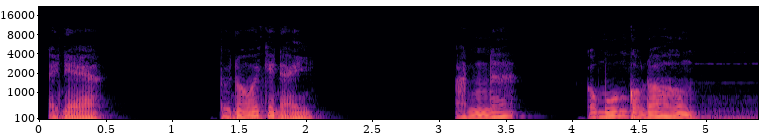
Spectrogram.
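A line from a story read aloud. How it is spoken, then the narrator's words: Low whisper. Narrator (Vietnamese): Yến nhỏ giọng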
